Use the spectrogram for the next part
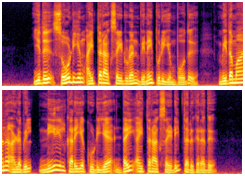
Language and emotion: Tamil, neutral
